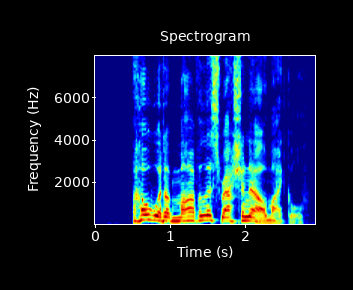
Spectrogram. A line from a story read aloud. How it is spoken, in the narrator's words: Charlian laughed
